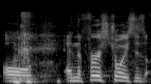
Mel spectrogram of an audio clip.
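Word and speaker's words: Auld: the song it's it's the first word is a-u-l-d which is hilarious because that's also american ultimate disc league but it's pronounced old and the first choice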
